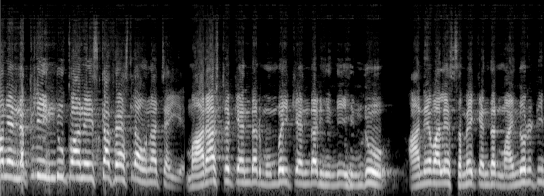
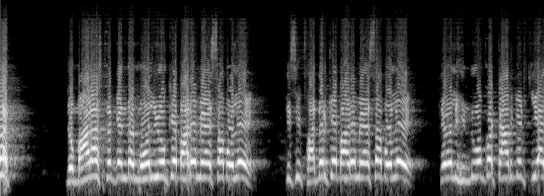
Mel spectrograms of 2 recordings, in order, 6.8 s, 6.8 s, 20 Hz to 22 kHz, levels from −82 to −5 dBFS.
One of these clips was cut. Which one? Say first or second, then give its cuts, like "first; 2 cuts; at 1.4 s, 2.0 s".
first; 1 cut; at 2.2 s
